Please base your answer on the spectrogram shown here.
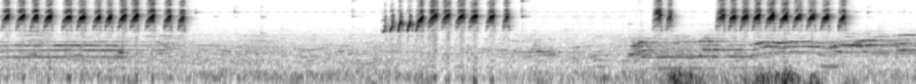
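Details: Flamboyan, a songbird described as singing eagerly day and night, gives three bursts of fast, high, ticking chirps separated by silent gaps, with a faint low droning tone underneath.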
